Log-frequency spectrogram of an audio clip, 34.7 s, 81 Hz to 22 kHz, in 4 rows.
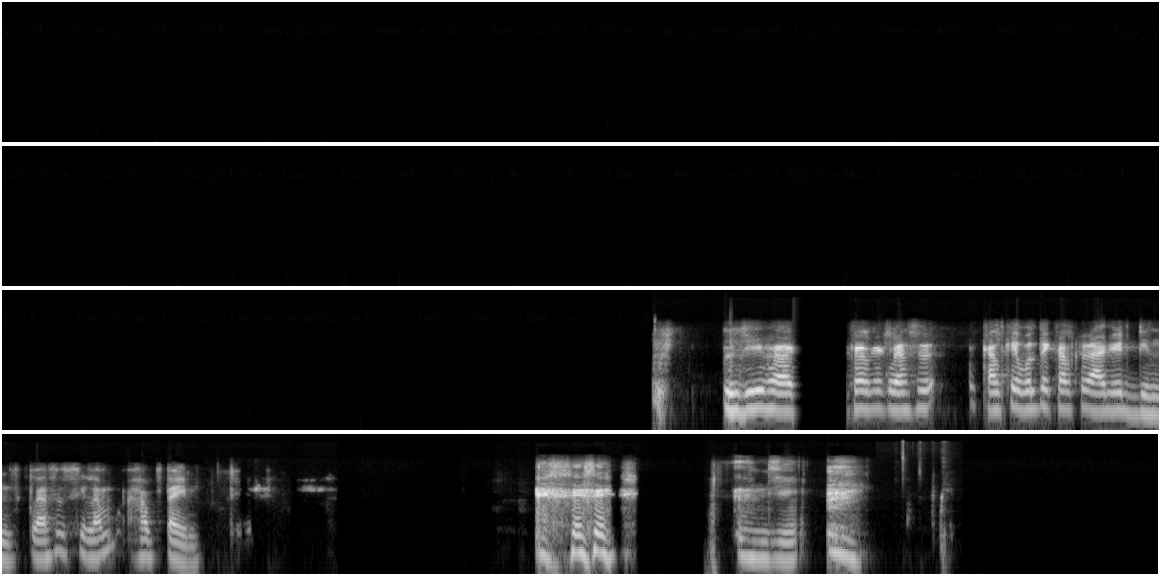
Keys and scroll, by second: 24.8 ctrl+space, 26.4 ctrl+space, 27.2 ctrl+space, 28.1 ctrl+space, 28.8 ctrl+space.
